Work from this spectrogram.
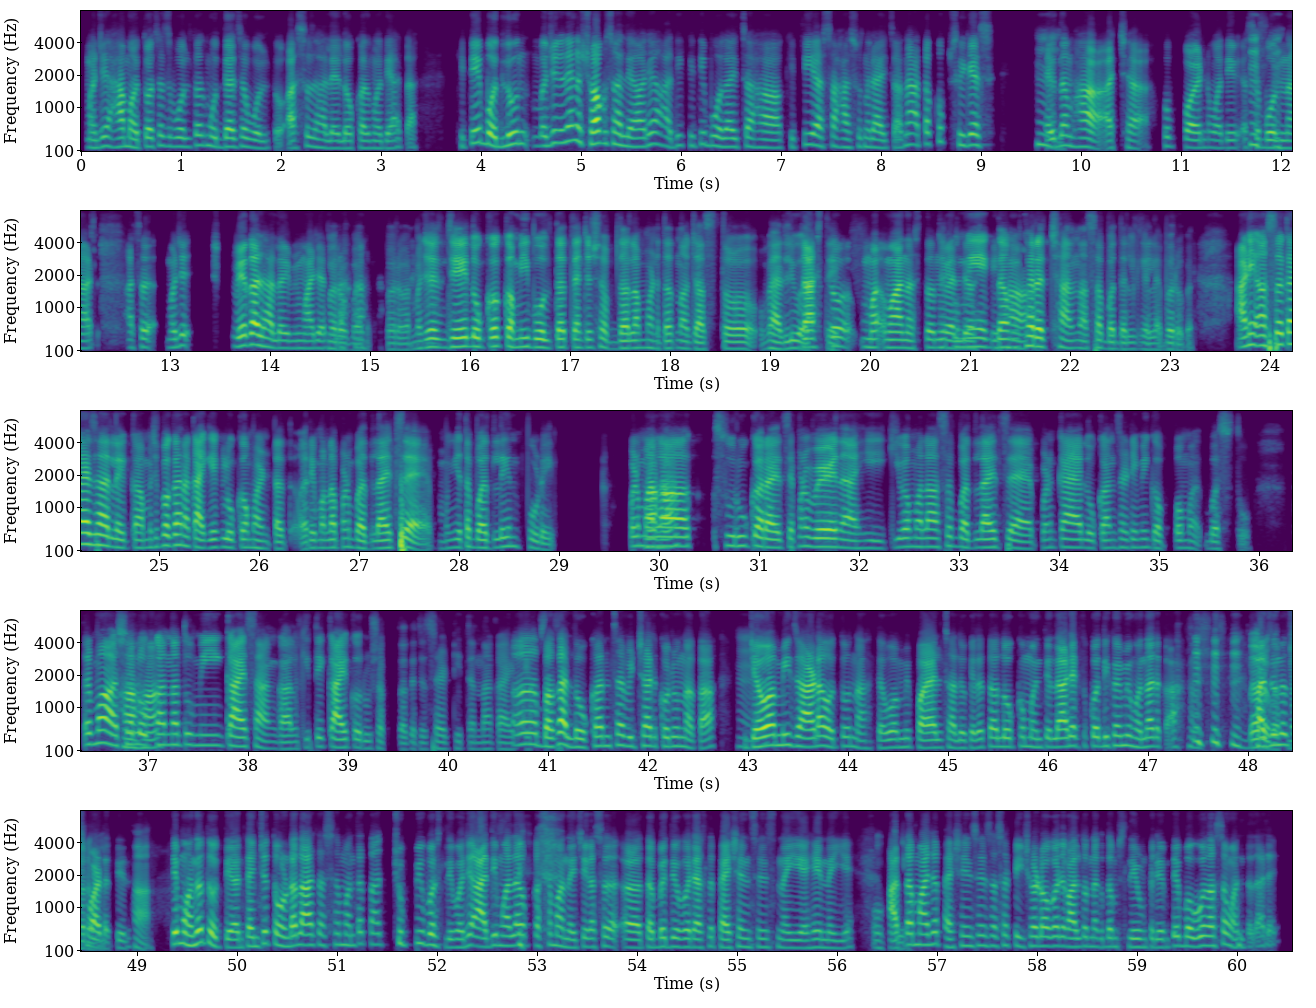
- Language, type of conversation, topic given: Marathi, podcast, नवीन ‘मी’ घडवण्यासाठी पहिले पाऊल कोणते असावे?
- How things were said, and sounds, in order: chuckle; tapping; laughing while speaking: "माझ्यातला"; in English: "व्हॅल्यू"; in English: "व्हॅल्यू"; other background noise; chuckle; chuckle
